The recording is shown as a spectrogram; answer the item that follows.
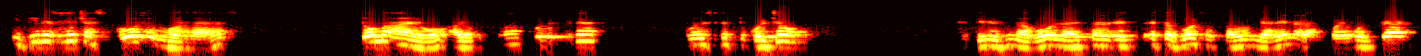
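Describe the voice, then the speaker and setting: A man with a Peruvian Spanish accent, a psychologist giving an informal workplace talk in a chatty way, often checking in with a quick question tag. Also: on the high side, slightly rough. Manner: conversational, frequent tag questions. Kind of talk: informal lecture. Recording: tinny phone-like line.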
